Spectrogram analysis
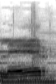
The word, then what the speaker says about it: leer: For example, like you were saying, leer, you have to pronounce both E's.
